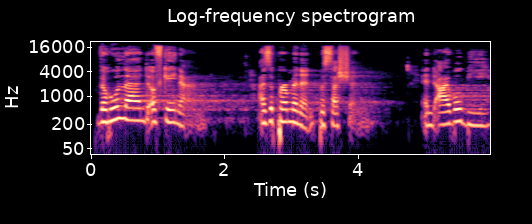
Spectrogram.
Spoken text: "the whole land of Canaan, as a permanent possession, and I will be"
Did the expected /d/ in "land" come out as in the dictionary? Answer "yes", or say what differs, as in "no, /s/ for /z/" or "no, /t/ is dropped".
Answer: yes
